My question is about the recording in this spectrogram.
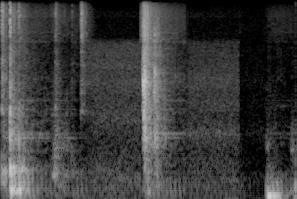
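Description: Handling noise close to the microphone: a few sharp knocks and clicks, the loudest at the start and about a second in, as a small handheld whiteboard is picked up and brought to the camera.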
